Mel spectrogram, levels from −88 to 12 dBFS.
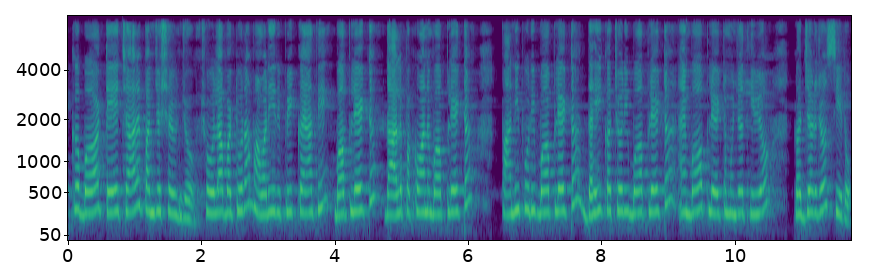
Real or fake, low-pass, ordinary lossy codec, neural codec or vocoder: real; 7.2 kHz; AAC, 48 kbps; none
